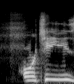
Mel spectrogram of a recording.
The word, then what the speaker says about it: Hortiz: landed their GM in Joe hortes is that how you say it Rams director player pornel apologies Joe if I'm butchering your name therez hortiz there we go uh on the Patriots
